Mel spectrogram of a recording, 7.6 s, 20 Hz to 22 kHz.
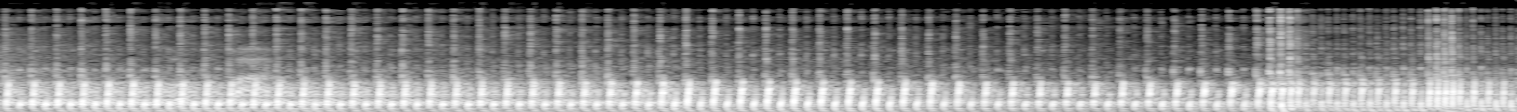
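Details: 160 cc motorcycle after engine repair, no exhaust fitted: loud, crisp single-cylinder popping at a steady idle, even and clean with no knock or tapping; earlier it was hard to start with loud wear noise.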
